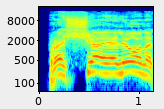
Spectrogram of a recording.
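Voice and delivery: high-pitched farewell cry; acted shouted goodbye; calling out. A narrator's reading. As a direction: call after her as she is taken away. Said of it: "крикнул Андрей".

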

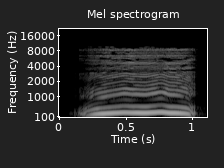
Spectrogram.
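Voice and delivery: mooing at the top of her lungs; loud gagged moan. A narrator's reading. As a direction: moan loudly through a gag. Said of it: "замычала я во всё горло".

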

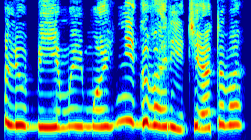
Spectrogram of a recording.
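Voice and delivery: high, piteous woman's voice; imploring lament to a beloved; very plaintive pleading. A narrator's reading. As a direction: beg pitifully, pitch lifted far up. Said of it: "очень жалобным голосом взмолилась матушка".

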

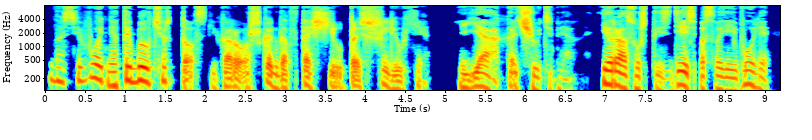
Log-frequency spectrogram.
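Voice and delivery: slurred and seductive; tipsy, seductive. Acted.

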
